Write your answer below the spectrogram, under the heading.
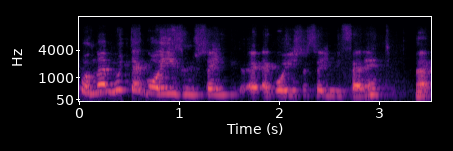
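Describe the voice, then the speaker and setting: Here a man is talking at a moderate pace. His intonation is lively. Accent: Pernambuco. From Pernambuco, Brazil. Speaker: event moderator, mediation chamber president. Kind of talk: panel discussion.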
